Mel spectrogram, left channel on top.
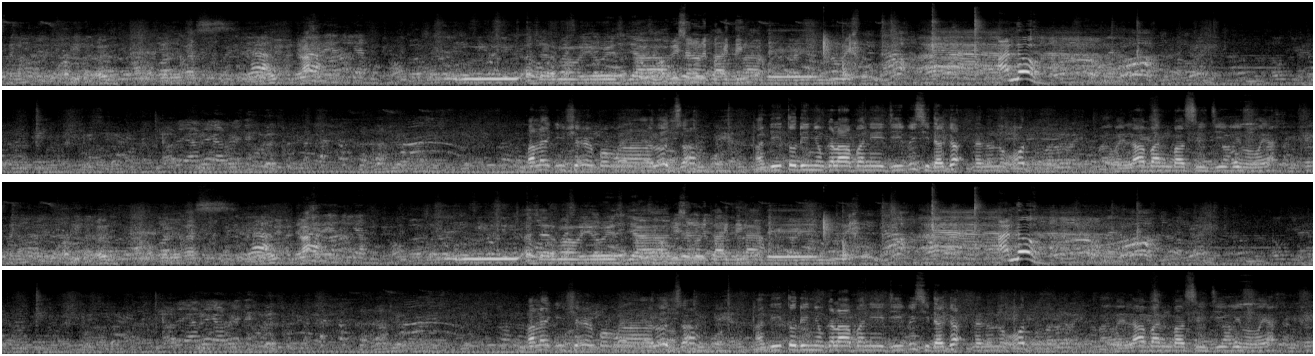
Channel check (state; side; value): normal; both; correlation 0.84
